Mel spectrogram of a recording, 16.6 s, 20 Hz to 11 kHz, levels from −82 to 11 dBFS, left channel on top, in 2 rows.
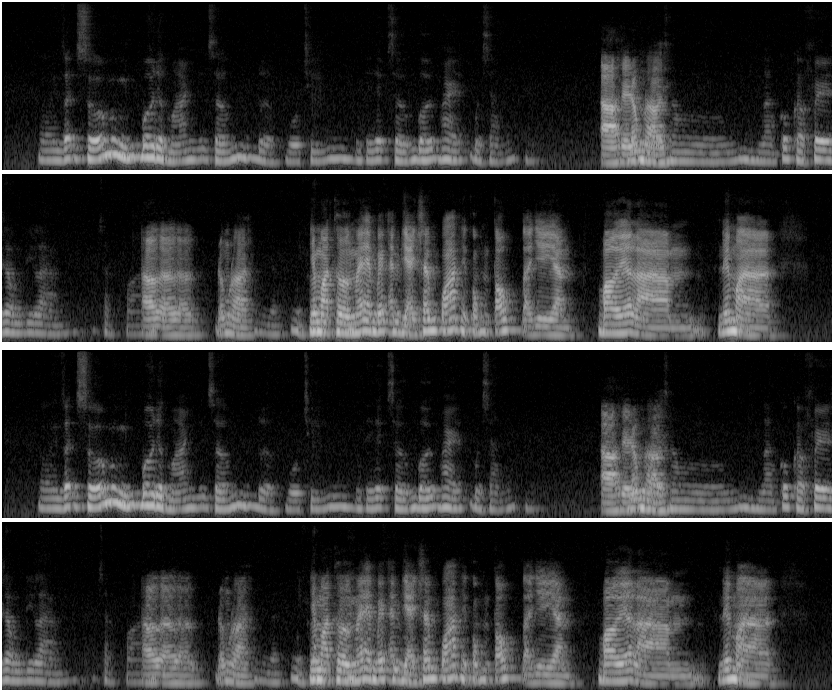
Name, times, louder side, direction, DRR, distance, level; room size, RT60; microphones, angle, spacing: voice 1, 0.4-5.4 6.2-9.1 9.3-9.8 10.8-12.5, equal, 10° right, 0.9 m, -27 dB
voice 2, 6.0-6.7 9.7-10.8 11.4-16.1, left 2 dB, 30° left, 1.8 m, -21 dB
11.0 x 9.4 x 4.8 m
head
